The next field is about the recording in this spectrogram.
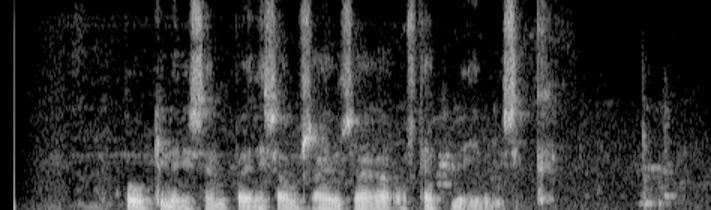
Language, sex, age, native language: Icelandic, male, 30-39, Icelandic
